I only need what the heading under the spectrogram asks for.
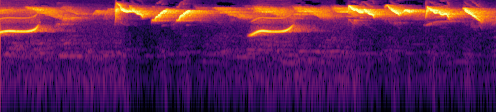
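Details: Oriental white-eye (pleci), untrained, in 'witwitwit' song: a rising whistle opens, then high descending chirps tumble in a quick series, with a second upslurred whistle mid-phrase and more chirps after.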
